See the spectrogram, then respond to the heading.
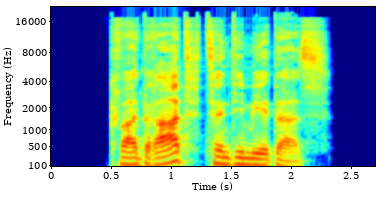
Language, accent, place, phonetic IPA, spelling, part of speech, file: German, Germany, Berlin, [kvaˈdʁaːtt͡sɛntiˌmeːtɐs], Quadratzentimeters, noun, De-Quadratzentimeters.ogg
- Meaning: genitive singular of Quadratzentimeter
